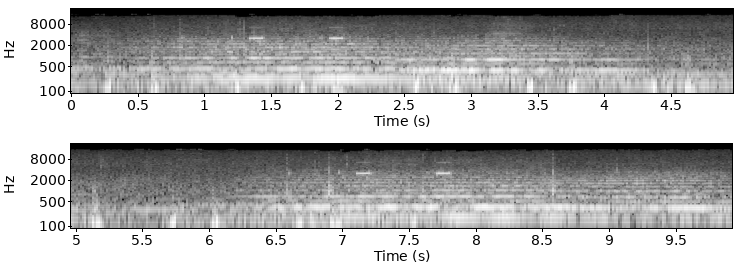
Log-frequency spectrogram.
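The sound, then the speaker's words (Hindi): A steady heartbeat, the mother's own, thumps through a fetal monitor during a sonography check, regular low pulses repeating roughly every half second over a continuous electronic hum, with no talking. “ये खुद तुम्हारे दिल की धड़कन है।”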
